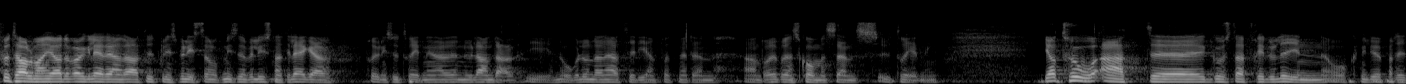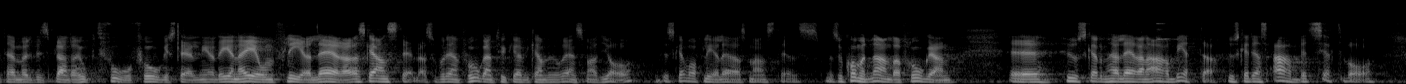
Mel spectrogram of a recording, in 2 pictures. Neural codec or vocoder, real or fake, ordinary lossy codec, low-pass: none; real; none; 7.2 kHz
